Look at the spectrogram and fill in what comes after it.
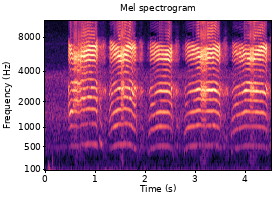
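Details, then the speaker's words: Human baby discomfort cry from cry research recordings: five rhythmic, clear, tonal cries of steady pitch, about one per second with short pauses, less rough than a pain cry. "and also the discomfort christ the cries recorded during"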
